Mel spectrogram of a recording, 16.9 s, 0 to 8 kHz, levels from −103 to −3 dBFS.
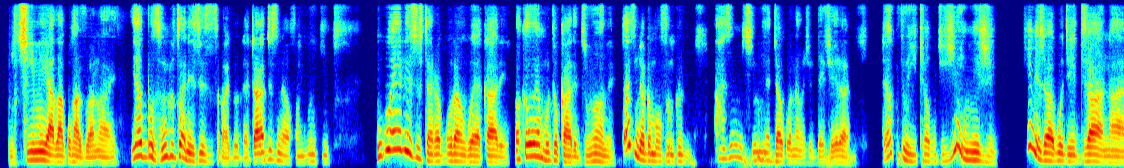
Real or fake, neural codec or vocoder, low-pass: fake; codec, 16 kHz, 1.1 kbps, Voila-Tokenizer; 7.2 kHz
